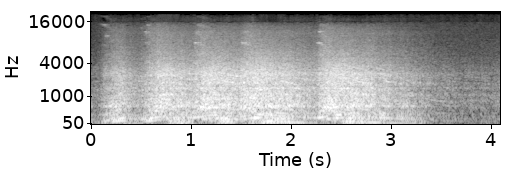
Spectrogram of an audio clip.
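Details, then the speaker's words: 2003 Chevrolet Monte Carlo SS, not yet at operating temperature, good oil pressure: two strong rev-ups from idle climb cleanly and fall back smoothly with no knocks, misses or rattles; runs strong. "come up it runs strong y'all hear that everything good oil pressure battery life need some gas it's not up to operating temperature yet"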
